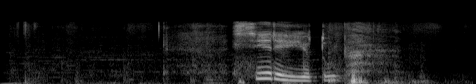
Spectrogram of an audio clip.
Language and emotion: Russian, sad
